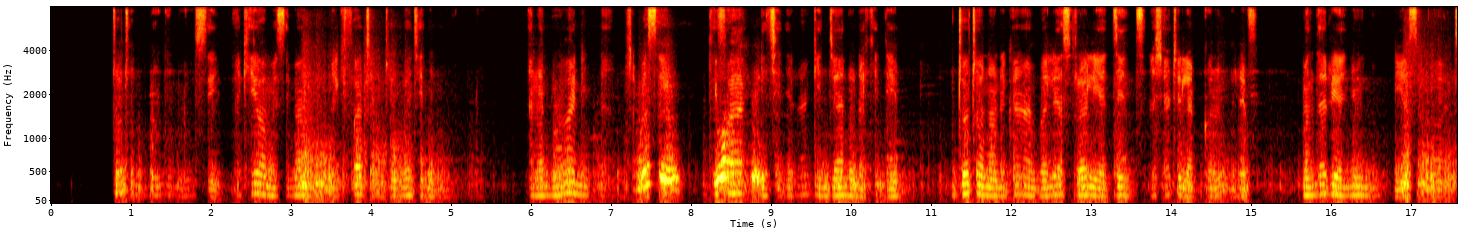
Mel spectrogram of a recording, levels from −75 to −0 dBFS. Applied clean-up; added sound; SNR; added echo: neural mask model RNNoise.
